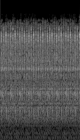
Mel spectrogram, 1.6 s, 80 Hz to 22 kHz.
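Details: 2004 Toyota Corolla E120 1.6 petrol 3ZZ-FE at idle: uneven, slightly stumbling beat under a hissy top end, engine vibrating and rpm dropping; OBD shows no misfire; vacuum check, throttle body and MAF cleaning, coil unplugging didn't find the cause.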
